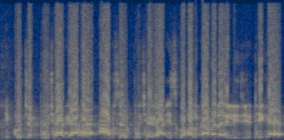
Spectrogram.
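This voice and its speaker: In a casual exam-prep history class, a male coaching teacher talks fast in a high, slightly bright voice. The low-quality recording carries a little hiss or hum, and he keeps asking questions, answering them himself, with plenty of "ठीक है".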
